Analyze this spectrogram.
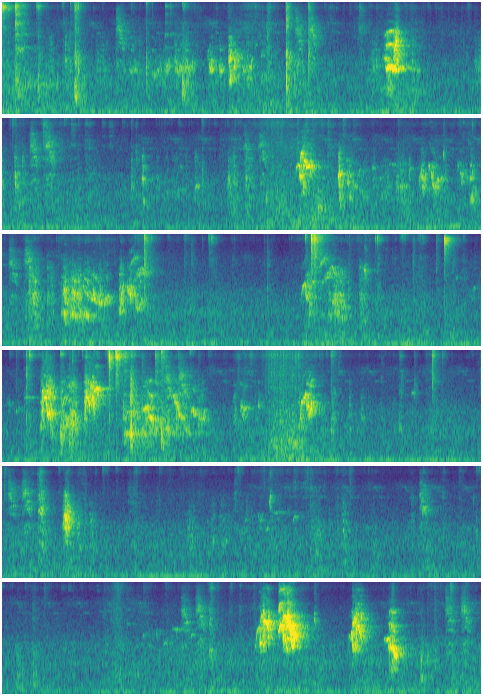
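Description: A parrot squawks and chatters in short bursts close by.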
